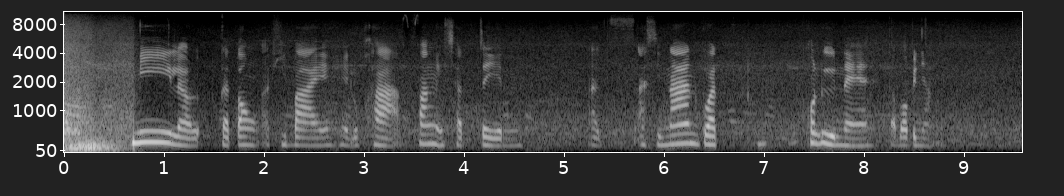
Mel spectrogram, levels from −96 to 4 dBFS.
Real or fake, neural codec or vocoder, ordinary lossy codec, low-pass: real; none; none; none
